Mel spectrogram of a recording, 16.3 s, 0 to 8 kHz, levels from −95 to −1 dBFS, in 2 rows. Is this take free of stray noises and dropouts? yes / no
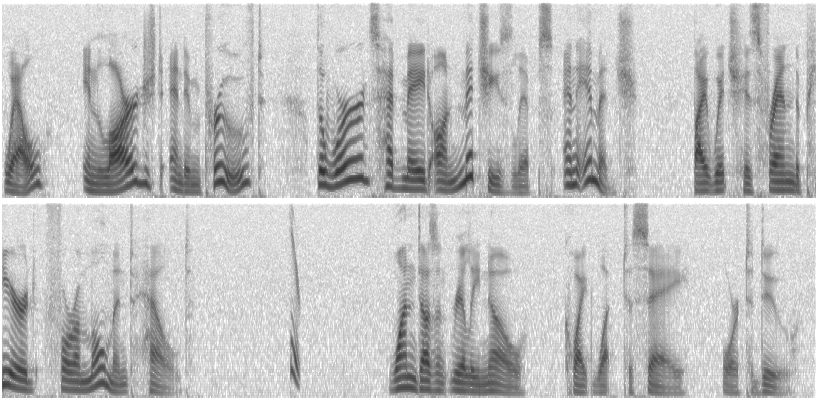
no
